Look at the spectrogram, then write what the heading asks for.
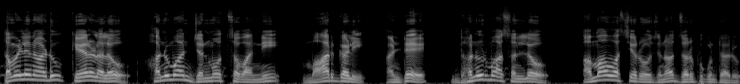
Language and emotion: Telugu, neutral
